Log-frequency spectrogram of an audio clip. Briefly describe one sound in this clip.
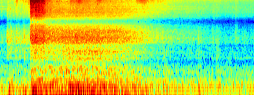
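Wind blows steadily in a snowstorm.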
